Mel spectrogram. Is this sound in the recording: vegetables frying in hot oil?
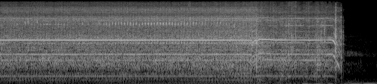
no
